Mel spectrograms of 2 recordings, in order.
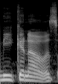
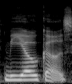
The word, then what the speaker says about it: Miyoko's: Oh my God, I always call it Mykonos. Oh my God, it's Miyoko's. It's Miyoko's.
